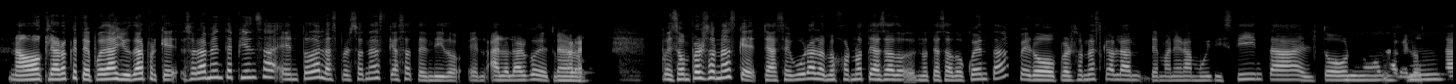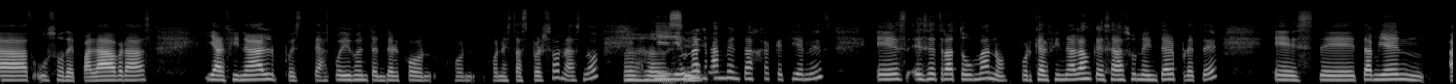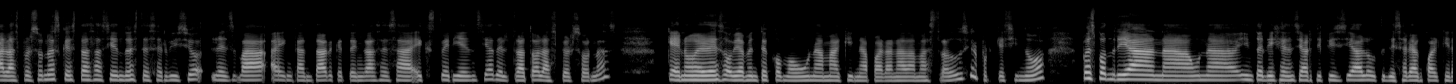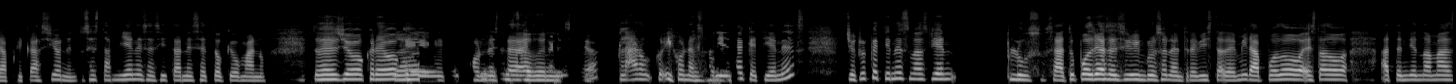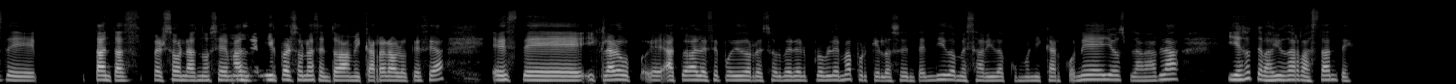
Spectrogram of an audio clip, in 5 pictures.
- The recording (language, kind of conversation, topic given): Spanish, advice, ¿Cómo puedo replantear mi rumbo profesional después de perder mi trabajo?
- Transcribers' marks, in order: tapping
